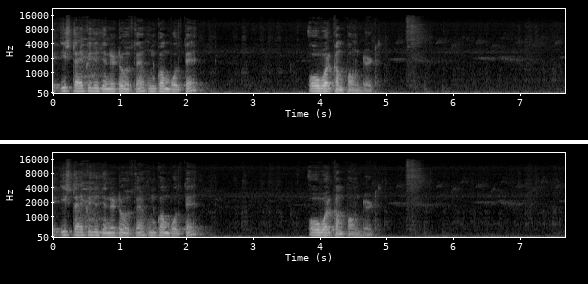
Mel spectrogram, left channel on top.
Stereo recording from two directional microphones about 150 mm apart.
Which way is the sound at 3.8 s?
65° left (ahead or behind).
